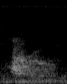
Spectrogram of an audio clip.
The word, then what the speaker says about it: Harun: Um is it I think I mispronounced it earlier. So, my friends call me. It's Harun.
